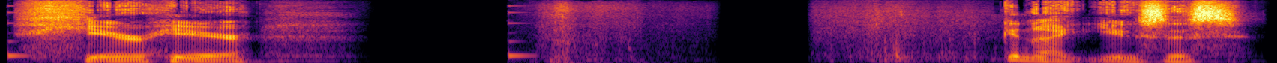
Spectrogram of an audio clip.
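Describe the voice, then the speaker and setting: An actor playing an earnest, modest young student in a video game, mild and plain-spoken. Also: male voice, on the low side, drawn-out words, creaky, pushed and bright, a little hiss or hum, full character voice. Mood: friendly, sensible. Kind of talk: English video game voice acting.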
